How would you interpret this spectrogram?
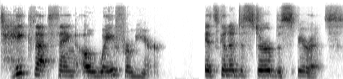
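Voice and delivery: ordinary talk, nothing marked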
